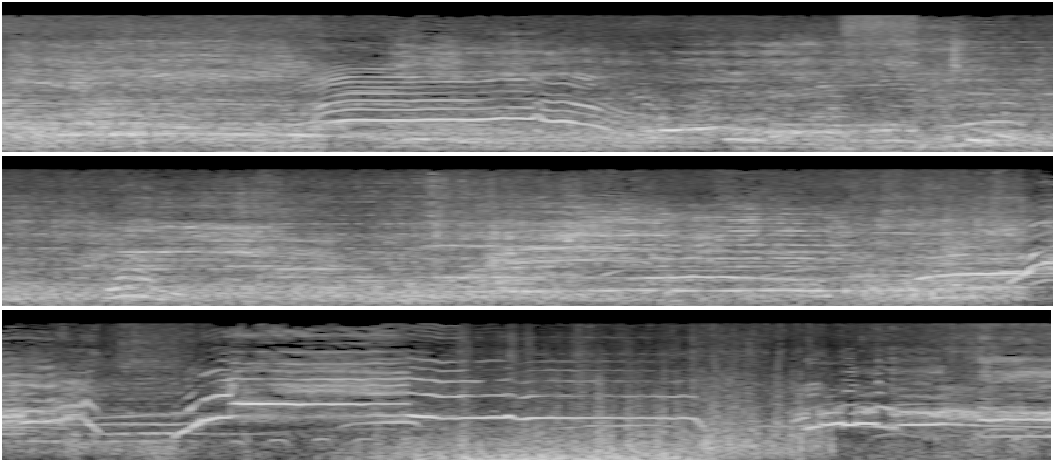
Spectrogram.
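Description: Riders scream on a dark ride.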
